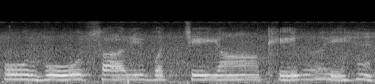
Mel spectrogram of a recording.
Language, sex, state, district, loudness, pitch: Hindi, male, Haryana, Jhajjar, -12 LUFS, 205 Hz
